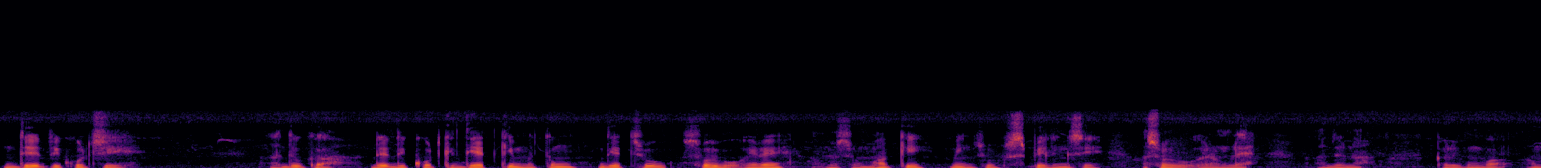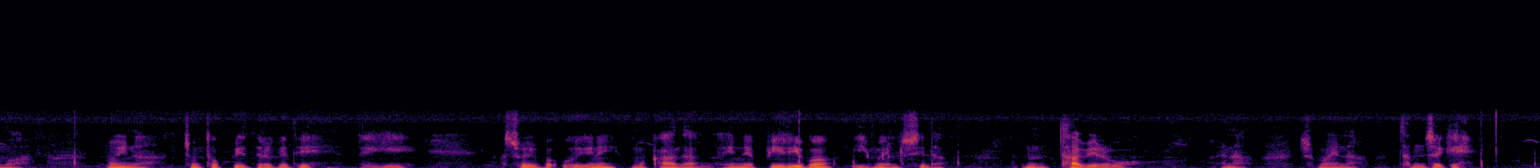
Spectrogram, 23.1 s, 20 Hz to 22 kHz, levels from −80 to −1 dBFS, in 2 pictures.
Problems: background sounds at intervals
